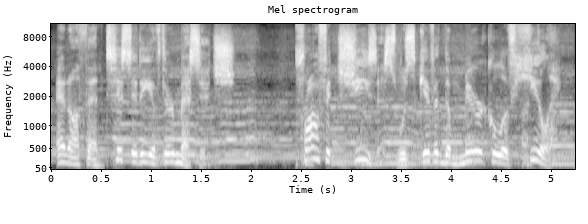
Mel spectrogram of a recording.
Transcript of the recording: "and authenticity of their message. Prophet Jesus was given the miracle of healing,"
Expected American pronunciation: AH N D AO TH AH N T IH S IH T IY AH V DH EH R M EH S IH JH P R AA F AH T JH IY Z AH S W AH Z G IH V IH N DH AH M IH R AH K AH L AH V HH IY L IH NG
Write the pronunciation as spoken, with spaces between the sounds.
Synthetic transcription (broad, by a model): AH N AO TH AH N T IH S IH T IY AH V DH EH R M EH S IH JH P R AA F AH T JH IY Z AH S W AH Z G IH V IH N DH AH M IH R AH K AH L AH V HH IY L IH NG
